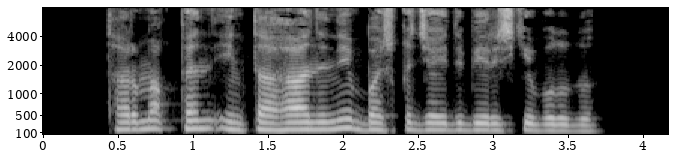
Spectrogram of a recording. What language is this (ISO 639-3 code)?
uig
